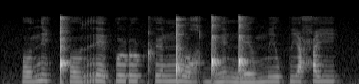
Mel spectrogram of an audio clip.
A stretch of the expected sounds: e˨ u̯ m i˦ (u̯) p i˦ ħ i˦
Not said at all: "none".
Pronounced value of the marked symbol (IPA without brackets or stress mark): u̯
